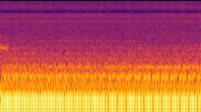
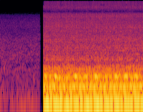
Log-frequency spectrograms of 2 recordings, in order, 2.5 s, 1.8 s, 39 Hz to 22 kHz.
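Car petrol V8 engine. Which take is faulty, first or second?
first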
